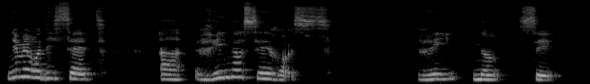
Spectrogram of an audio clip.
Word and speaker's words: rhinocéros: Numéro 17, un rhinocéros. Rhinocéros. Same thing, S again.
